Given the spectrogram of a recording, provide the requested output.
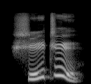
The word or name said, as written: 实质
